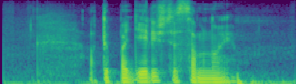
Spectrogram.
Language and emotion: Russian, neutral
